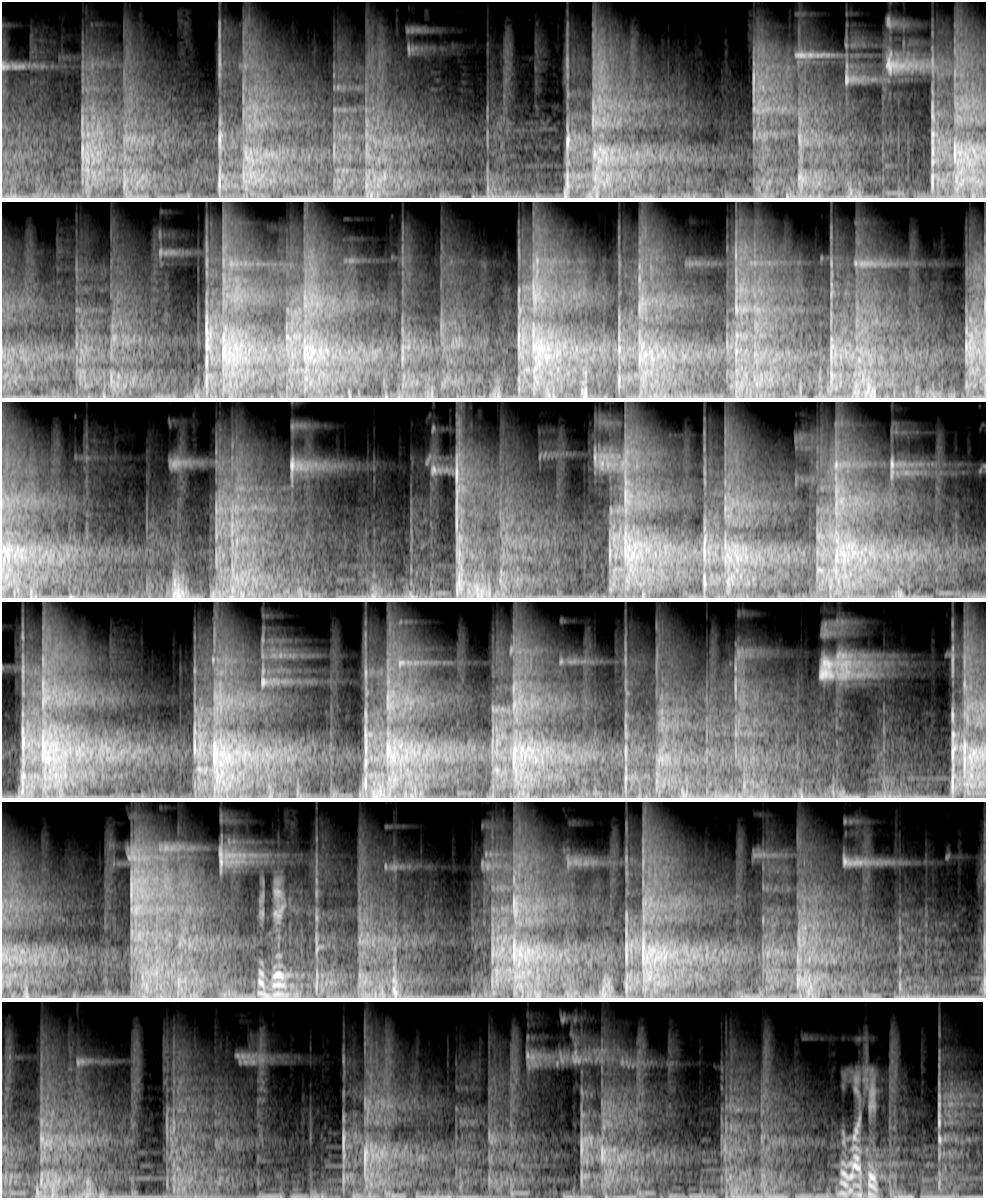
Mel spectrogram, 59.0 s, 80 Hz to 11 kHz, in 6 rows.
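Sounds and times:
shoes squeaking on floor: 0.0s - 59.0s
squash ball hitting rackets and walls: 0.0s - 59.0s.

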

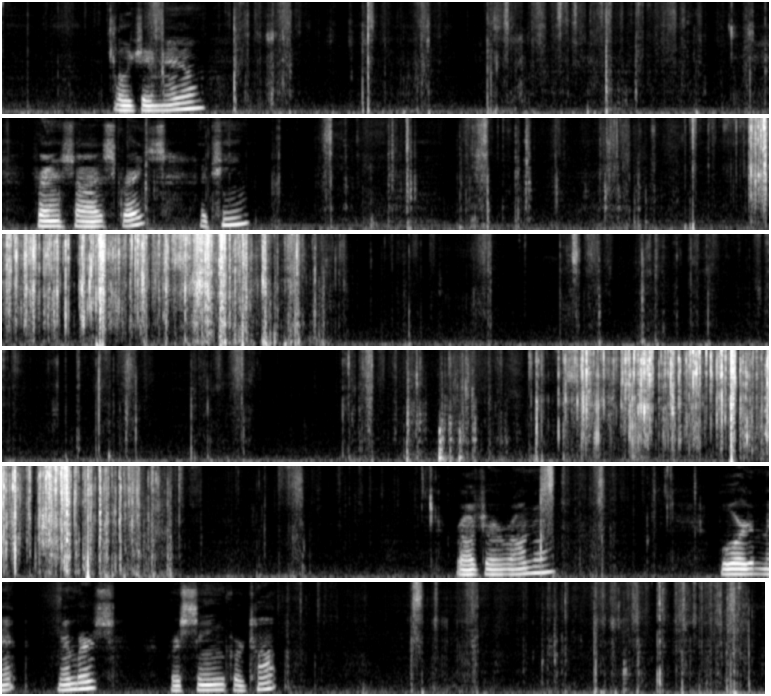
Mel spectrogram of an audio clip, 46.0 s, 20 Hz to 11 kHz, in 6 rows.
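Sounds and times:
cards rustling: 0.6s - 7.7s, 10.3s - 20.3s, 20.9s - 25.6s, 26.4s - 34.5s, 42.4s - 45.9s
foil wrapper crinkling: 14.6s - 18.8s, 28.3s - 32.5s.

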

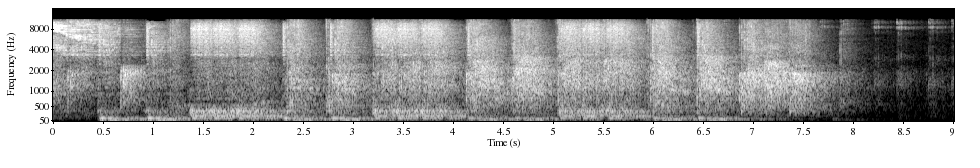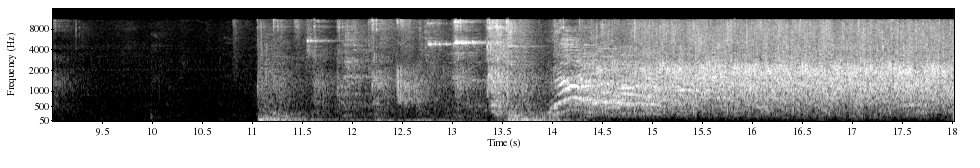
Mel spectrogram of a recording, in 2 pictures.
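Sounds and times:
crowd rhythmic thumping: 0.0s - 8.2s
table tennis ball pinging: 8.0s - 9.4s
loud crowd noise: 13.4s - 18.0s.

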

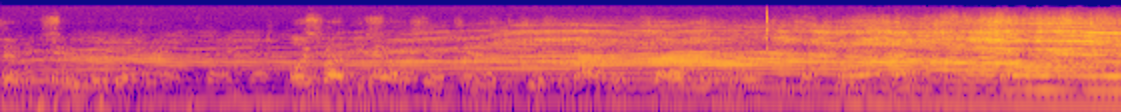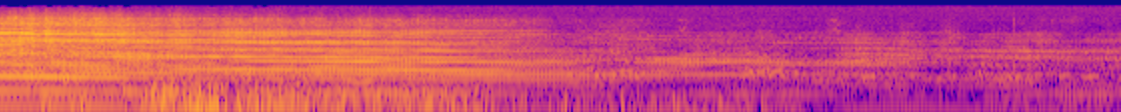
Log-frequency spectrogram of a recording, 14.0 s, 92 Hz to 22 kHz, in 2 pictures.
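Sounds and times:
model plane engine passing: 0.0s - 14.0s.

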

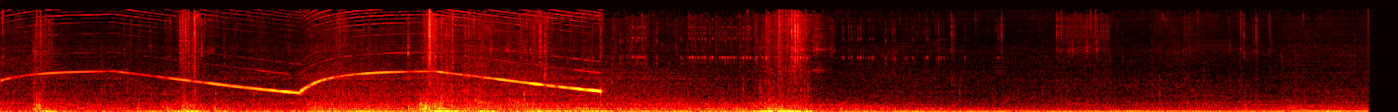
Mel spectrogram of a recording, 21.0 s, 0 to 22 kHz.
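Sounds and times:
police siren wail: 0.0s - 9.3s.

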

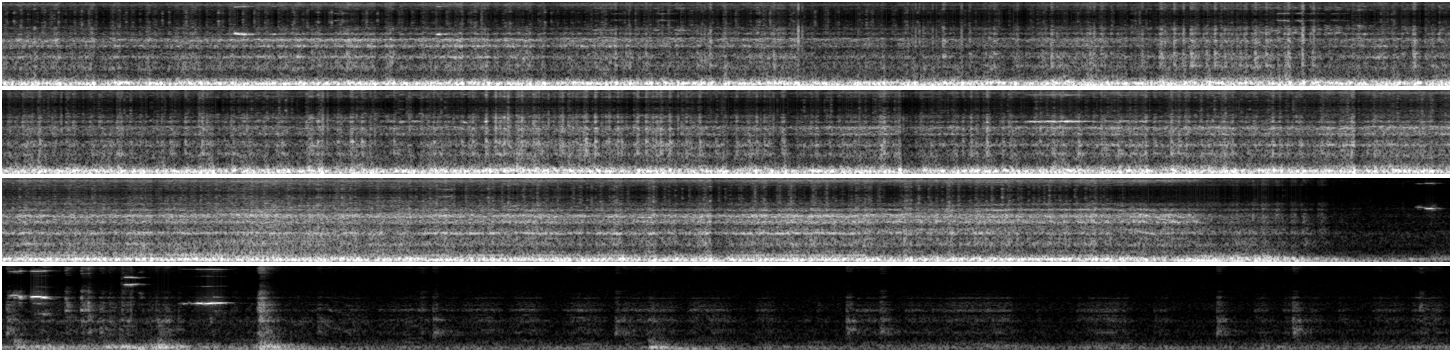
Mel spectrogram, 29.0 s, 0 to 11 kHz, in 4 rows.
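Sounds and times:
dragster engine idling: 0.0s - 15.0s.

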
